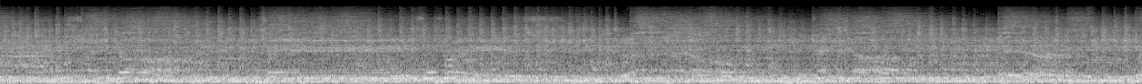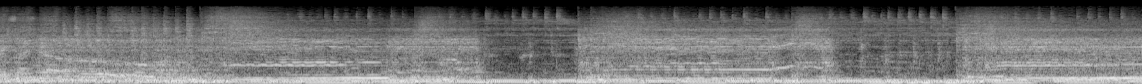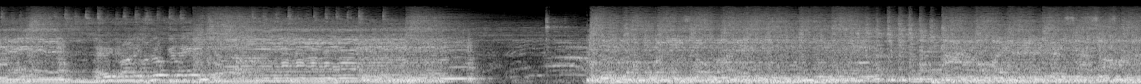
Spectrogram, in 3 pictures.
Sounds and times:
Drum: 0.0 - 34.2
Heavy metal: 0.0 - 34.2.

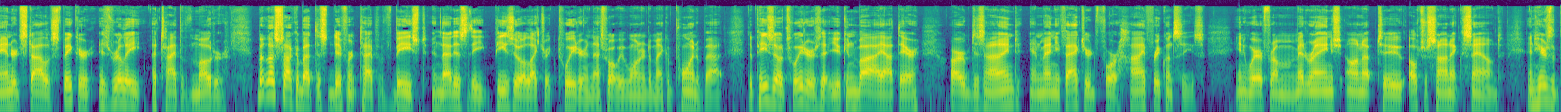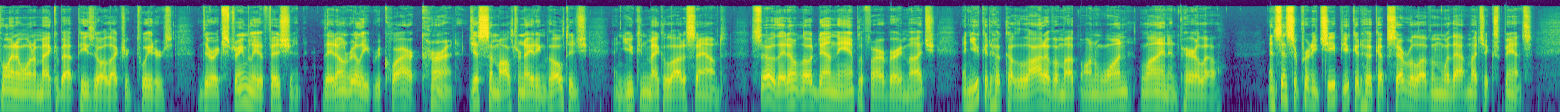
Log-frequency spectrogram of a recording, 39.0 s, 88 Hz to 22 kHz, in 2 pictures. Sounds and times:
Speech: 0.0 - 38.8.

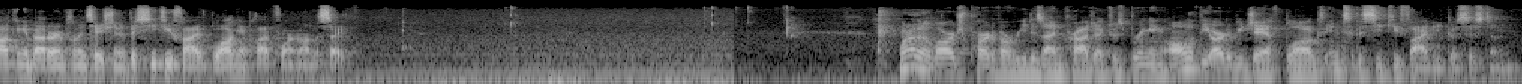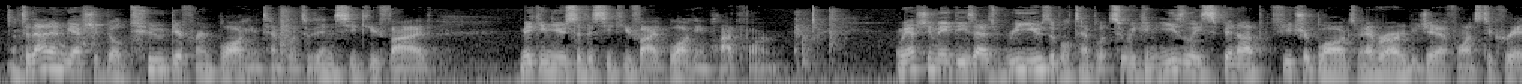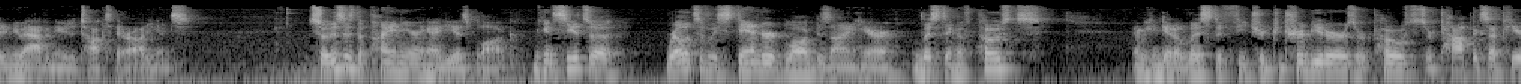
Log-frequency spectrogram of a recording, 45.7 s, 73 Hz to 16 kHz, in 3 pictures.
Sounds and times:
Speech: 0.0 - 3.6, 9.0 - 19.6, 20.4 - 23.1, 24.2 - 32.4, 33.5 - 40.9, 41.8 - 45.6.

